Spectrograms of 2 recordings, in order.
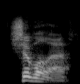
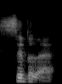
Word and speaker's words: Shibboleth: And so they had the whole like linguist test, like, pronounce this word, Shibboleth. And then the Ephraimites probably don't have, like, their accent is different, so they probably say it like Sibboleth, right?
